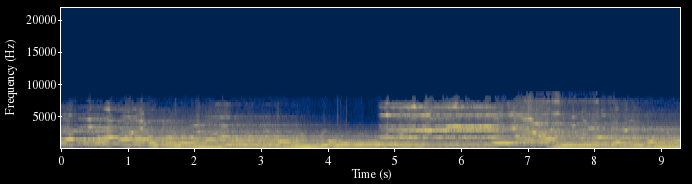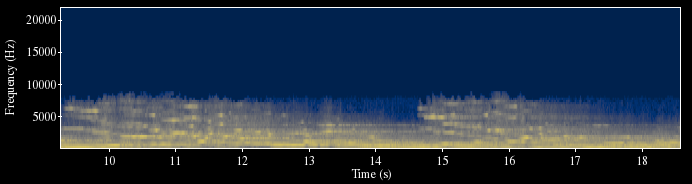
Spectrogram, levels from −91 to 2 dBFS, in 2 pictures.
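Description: Non-speech sound runs through a call chain and shows gain pumping from start to finish. The level ducks by around 10 dB each time a loud sound arrives, so loud and quiet passages sit unnaturally close in level and the whole clip sounds squashed. The likely cause is input gain set far too high for the microphone, with a fast limiter or compressor clamping down on each peak. Nothing reaches above 8 kHz, as expected from the call's Opus path at 32 kbps.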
